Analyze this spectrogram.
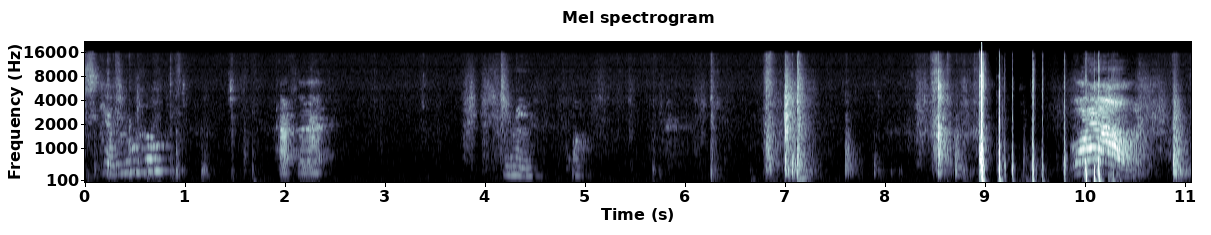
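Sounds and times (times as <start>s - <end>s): phone knocked over: 9.0s - 9.8s.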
